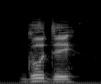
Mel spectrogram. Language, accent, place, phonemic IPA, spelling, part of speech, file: French, France, Lyon, /ɡo.de/, gauder, verb, LL-Q150 (fra)-gauder.wav
- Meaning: to dye using weld (natural yellow dyestuff)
